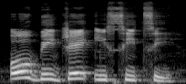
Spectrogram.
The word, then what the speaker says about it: object: O-B-J-E-C-T. When the stress is on O-B, it's pronounced object. What is that object over there? An object is a thing.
